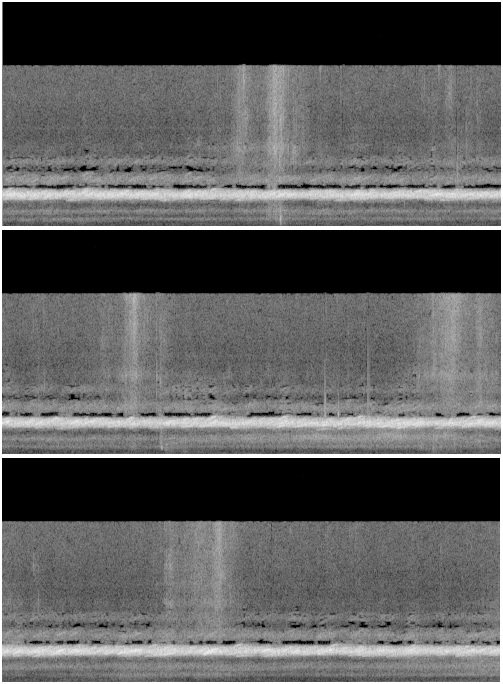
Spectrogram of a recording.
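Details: Spring peeper (Pseudacris crucifer), chorus.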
